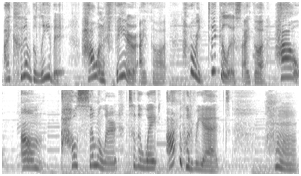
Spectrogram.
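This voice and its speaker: A woman reading a children's picture book aloud in a playful, expressive storytelling way. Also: a little high, takes it slowly, faint music behind.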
